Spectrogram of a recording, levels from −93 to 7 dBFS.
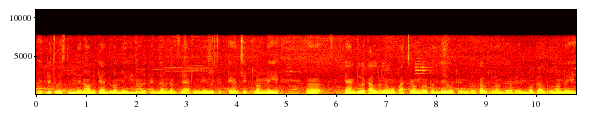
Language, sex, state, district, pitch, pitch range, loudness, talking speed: Telugu, male, Andhra Pradesh, Srikakulam, 135 Hz, 130-135 Hz, -15 LUFS, 190 wpm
